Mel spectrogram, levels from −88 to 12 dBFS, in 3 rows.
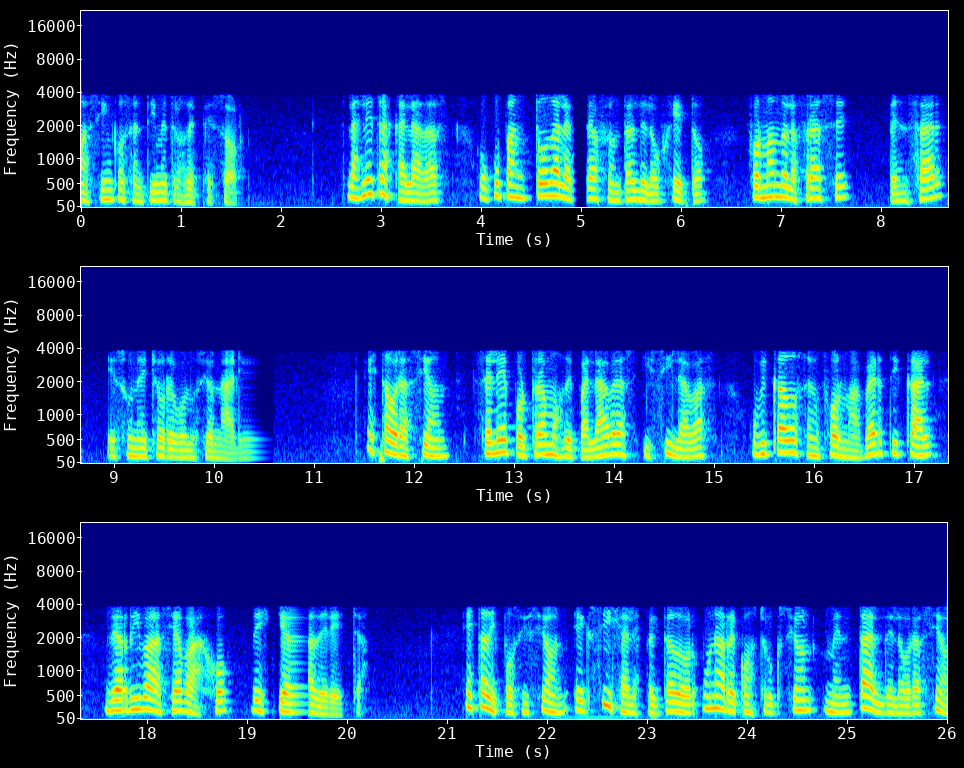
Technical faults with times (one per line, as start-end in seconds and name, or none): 4.92-5.08 burst of packet loss
10.30-10.61 long network dropout
19.21-19.33 short concealed packet loss
19.43-19.63 long network dropout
